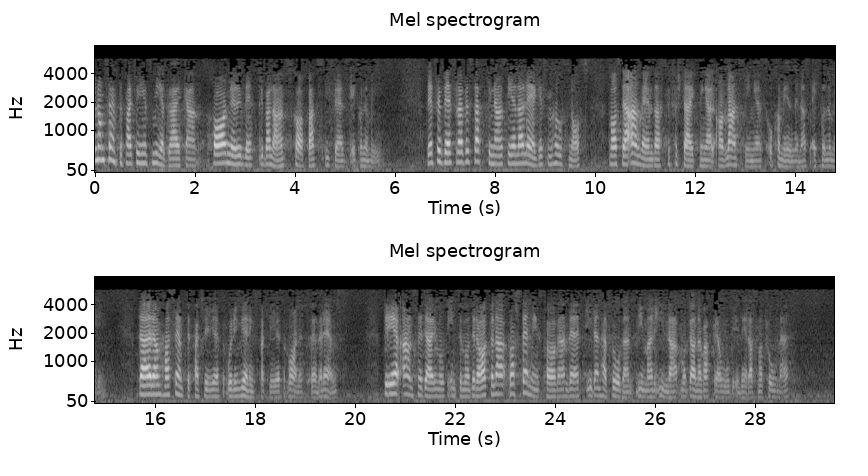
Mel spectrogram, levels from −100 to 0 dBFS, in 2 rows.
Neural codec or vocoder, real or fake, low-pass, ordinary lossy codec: codec, 16 kHz, 1.1 kbps, Voila-Tokenizer; fake; 7.2 kHz; MP3, 24 kbps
